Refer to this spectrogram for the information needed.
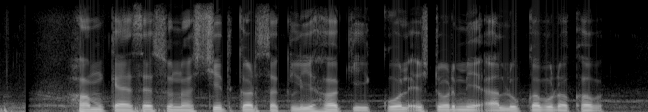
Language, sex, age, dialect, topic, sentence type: Magahi, male, 18-24, Western, agriculture, question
